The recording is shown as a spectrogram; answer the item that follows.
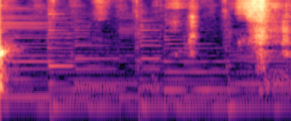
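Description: Faint background acoustic guitar music, with a brief soft hiss near the end.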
